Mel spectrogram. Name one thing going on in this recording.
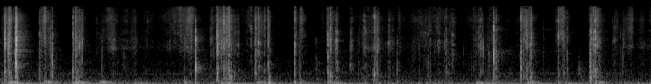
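Playing cards are shuffled by hand with soft flicks and rustles.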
